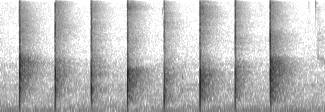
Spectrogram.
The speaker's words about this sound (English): Congratulations, our first ever award winners here on the State of Southeastern. One more round of applause for them.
